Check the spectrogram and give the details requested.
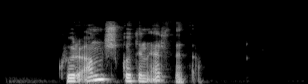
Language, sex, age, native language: Icelandic, male, 40-49, Icelandic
